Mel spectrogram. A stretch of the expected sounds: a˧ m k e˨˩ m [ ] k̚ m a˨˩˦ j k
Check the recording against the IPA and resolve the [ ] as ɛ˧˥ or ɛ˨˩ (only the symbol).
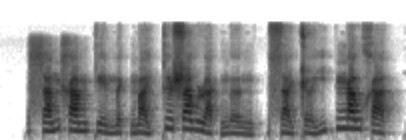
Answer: ɛ˨˩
